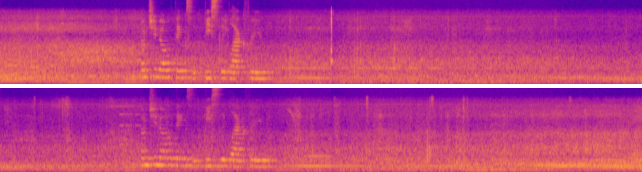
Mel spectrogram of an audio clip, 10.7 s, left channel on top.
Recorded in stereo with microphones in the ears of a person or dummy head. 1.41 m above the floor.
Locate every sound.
2.3 s a woman speaking: 25° left (ahead or behind), 0.7 m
